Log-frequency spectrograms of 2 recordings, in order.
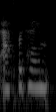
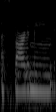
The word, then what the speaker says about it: aspartame: the classic Sparta mean I always pronounced it aspartame I don't know I never heard it pronounced out loud hardly and apparently aspire to me is the way you're supposed to say it I guess but that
